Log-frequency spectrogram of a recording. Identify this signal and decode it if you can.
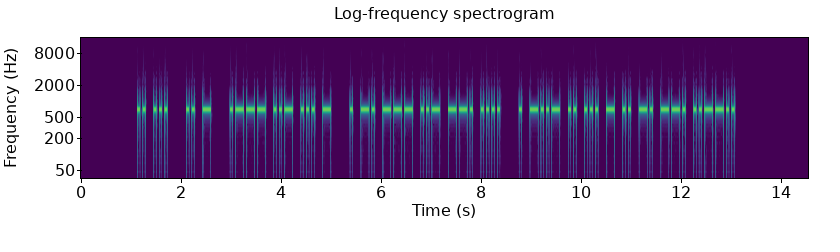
Morse code, heard as a keyed tone, about 22 wpm, 700 Hz. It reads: IS IT JUST ENOUGH EXISTING?
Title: Sentences from Top 1500 Words 22wpm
